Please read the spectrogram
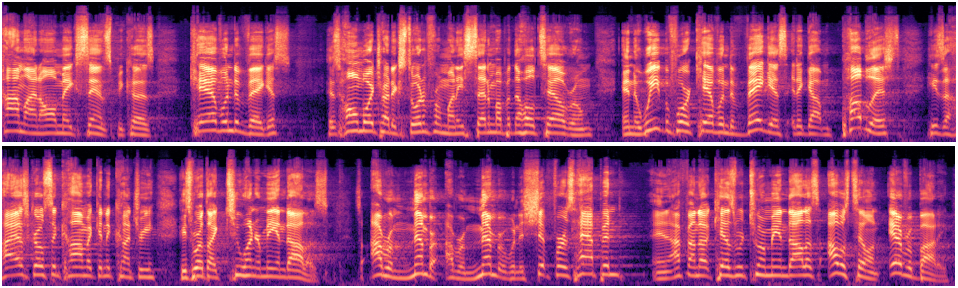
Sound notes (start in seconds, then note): none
